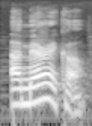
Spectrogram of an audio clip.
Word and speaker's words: America: For example, when you say America in English, you put stress on me and say it for longer than the other parts, America.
